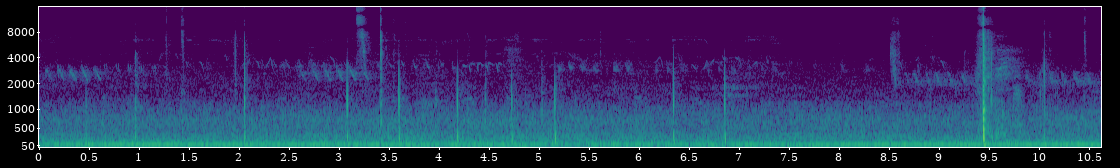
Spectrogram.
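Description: Tennis serve on a hard court: a tennis ball bouncing several times, each a short sharp pop, then a loud crack of the racket striking the ball near the end.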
